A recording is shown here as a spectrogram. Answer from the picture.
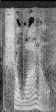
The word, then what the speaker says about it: Shawano: but it is spelled like it is pronounced Shawano.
